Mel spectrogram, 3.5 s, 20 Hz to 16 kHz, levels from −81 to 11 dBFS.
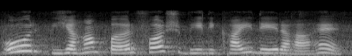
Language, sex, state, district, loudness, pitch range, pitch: Hindi, female, Punjab, Pathankot, -16 LUFS, 230-290 Hz, 240 Hz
